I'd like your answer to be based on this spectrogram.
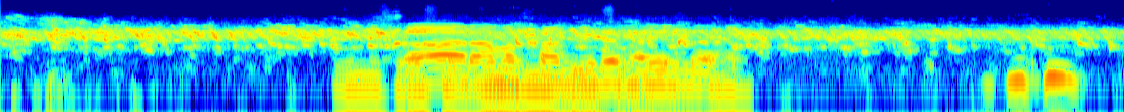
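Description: Hens clucking and squawking nearby at a broiler chicken market, a burst of loud, harmonic cackling calls in the middle, with busy background chatter and noise of a crowded market.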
